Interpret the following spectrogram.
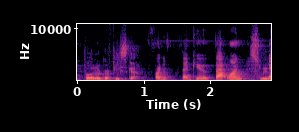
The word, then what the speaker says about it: Fotografiska: Stephen Starr, you have Veronica coming in the museum that I'm going to have a hard time pronouncing. Fotografiska.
